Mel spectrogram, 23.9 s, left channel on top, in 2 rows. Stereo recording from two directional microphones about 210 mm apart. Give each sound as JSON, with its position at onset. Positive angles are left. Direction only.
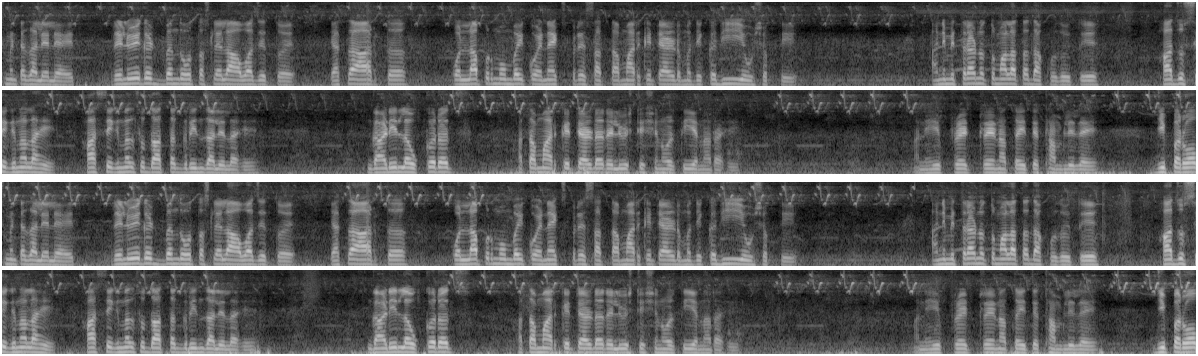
{"t": 0.0, "sound": "speech", "side_deg": -10}
{"t": 9.2, "sound": "speech", "side_deg": -10}
{"t": 10.8, "sound": "speech", "side_deg": -45}
{"t": 11.6, "sound": "speech", "side_deg": -25}
{"t": 15.6, "sound": "speech", "side_deg": -10}
{"t": 16.7, "sound": "a sound", "side_deg": 55}
{"t": 17.1, "sound": "speech", "side_deg": -10}
{"t": 19.7, "sound": "a sound", "side_deg": 40}
{"t": 21.0, "sound": "speech", "side_deg": -10}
